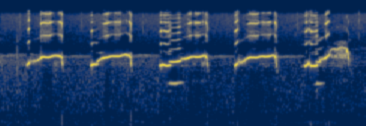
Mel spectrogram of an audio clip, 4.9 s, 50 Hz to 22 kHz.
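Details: Bald eagle at a Big Bear Lake nest, 23 June 2022, on a live cam during a tussle over a big fish just brought in: a series of high, upward-sliding whistled squeals, about one a second, five in all.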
